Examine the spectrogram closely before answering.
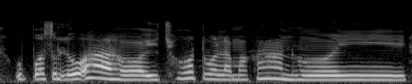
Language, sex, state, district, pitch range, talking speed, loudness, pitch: Bajjika, female, Bihar, Vaishali, 210-250 Hz, 115 wpm, -19 LUFS, 220 Hz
